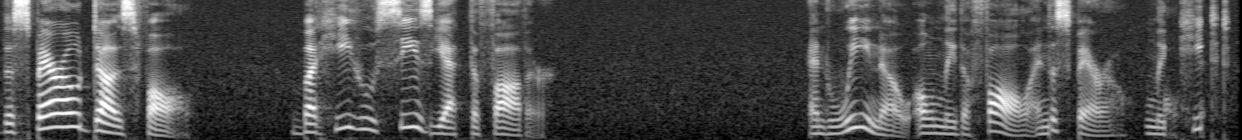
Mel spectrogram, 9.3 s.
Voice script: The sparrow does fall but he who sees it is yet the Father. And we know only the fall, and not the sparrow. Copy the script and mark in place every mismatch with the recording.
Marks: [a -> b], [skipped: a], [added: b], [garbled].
The sparrow does fall but he who sees [skipped: it is] yet the Father. And we know only the fall, and [skipped: not] the sparrow. [garbled]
